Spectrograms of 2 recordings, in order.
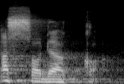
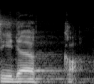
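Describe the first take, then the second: First: Both the first and second vowels are a. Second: The first vowel is i, the second a. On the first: "Sodnya di fathah, dalnya juga" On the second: "boleh juga sodnya di kasrah"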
